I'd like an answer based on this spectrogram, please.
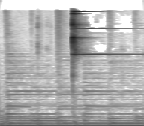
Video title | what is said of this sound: Product Review: Money Metals Pocket Pinger! | you can hear that ring unmistakable sound of silver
